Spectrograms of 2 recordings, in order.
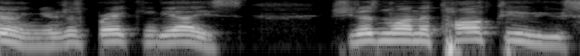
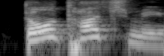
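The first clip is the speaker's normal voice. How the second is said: higher, sharp warning at a stranger; angry warning; 7 semitones higher, 4 dB louder than usual. Acted. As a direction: warn him off, heated. Imagined confrontation on the street.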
